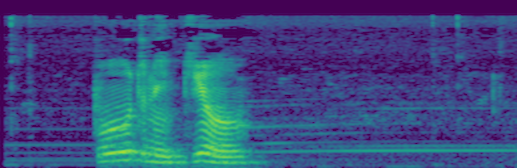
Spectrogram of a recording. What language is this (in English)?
Gujari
